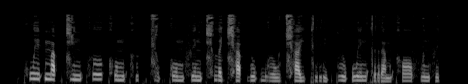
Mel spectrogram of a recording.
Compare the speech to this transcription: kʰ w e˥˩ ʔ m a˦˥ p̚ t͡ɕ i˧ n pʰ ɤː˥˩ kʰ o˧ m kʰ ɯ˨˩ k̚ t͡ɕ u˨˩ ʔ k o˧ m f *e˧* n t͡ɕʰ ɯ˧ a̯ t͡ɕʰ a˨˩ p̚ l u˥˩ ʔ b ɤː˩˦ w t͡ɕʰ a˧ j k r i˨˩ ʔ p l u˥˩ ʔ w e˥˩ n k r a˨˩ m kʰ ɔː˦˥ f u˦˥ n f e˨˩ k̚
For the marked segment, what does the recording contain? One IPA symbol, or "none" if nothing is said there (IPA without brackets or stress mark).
e˧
